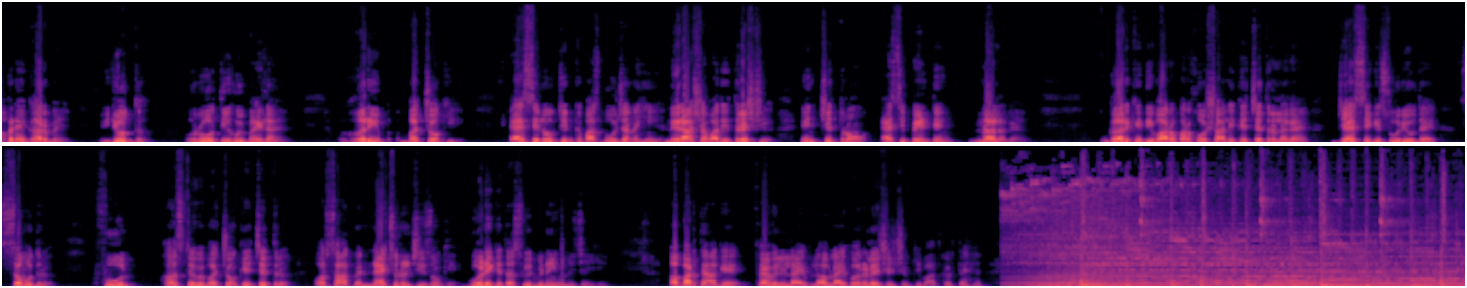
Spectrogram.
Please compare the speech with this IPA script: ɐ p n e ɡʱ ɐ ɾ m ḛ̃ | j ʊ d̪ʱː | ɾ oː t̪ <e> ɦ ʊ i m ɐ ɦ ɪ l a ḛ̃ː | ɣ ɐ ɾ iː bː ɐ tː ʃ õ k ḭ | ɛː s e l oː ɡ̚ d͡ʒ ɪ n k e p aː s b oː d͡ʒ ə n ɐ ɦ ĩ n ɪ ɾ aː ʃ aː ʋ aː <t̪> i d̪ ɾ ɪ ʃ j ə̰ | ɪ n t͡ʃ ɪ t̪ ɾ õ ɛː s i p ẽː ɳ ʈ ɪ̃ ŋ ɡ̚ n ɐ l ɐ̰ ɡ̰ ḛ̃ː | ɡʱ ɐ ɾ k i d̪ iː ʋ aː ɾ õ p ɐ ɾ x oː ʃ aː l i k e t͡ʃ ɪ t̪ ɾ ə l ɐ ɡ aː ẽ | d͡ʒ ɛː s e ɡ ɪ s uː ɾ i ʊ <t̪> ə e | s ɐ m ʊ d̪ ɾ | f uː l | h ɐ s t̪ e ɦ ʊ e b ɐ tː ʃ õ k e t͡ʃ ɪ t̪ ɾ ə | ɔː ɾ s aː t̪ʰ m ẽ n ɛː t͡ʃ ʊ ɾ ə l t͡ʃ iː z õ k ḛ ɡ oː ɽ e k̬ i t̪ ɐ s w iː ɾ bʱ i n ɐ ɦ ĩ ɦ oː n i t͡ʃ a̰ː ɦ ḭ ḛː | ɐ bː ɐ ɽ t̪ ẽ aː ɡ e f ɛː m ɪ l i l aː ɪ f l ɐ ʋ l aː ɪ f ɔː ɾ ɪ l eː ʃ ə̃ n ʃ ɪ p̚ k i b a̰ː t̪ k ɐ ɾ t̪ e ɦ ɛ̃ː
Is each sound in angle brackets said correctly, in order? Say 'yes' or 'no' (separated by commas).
no, no, no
